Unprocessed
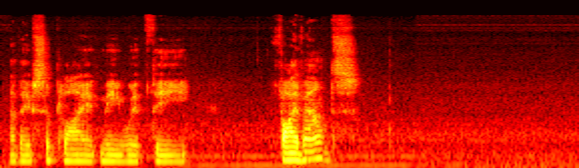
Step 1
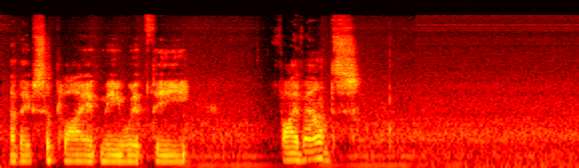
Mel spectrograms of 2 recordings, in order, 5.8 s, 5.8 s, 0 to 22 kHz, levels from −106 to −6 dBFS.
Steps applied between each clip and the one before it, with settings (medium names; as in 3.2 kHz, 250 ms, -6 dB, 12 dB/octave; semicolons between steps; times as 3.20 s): bass shelf 400 Hz -12 dB; reverse; compression 10:1, threshold -39 dBFS, peak gain reduction 22 dB; reverse; trim +8 dB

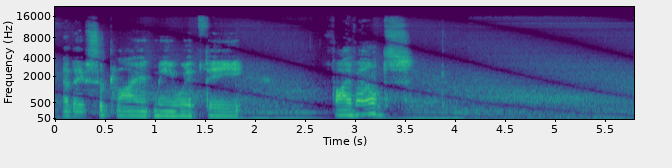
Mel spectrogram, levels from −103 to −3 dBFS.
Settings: barber-pole phaser -0.55 Hz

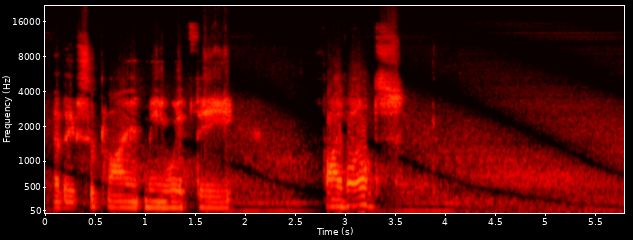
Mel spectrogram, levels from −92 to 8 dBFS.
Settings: hard clipper -32.5 dBFS, distortion -13 dB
